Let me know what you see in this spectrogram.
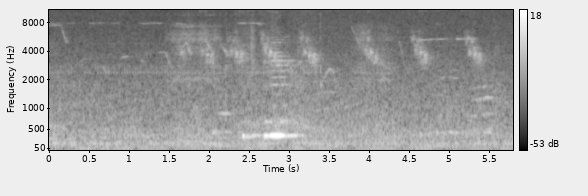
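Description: Small birds chirping in the background, a string of short falling chirps, with one brief low tone about three seconds in that stands out as the loudest sound.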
